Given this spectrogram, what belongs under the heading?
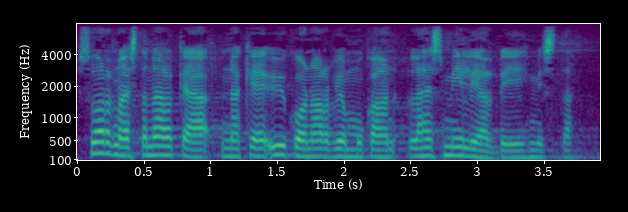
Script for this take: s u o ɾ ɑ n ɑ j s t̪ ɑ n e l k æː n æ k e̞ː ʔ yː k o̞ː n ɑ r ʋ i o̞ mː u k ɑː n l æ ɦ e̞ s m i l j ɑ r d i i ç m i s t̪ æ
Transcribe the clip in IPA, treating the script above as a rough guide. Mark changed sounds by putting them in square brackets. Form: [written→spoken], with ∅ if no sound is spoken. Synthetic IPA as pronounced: s u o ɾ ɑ n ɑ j s t̪ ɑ n [e→æ] l k æː n æ k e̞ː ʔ yː k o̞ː n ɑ r ʋ i o̞ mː u k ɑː n l æ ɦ e̞ s m i l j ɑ r d i i ç m i s t̪ æ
